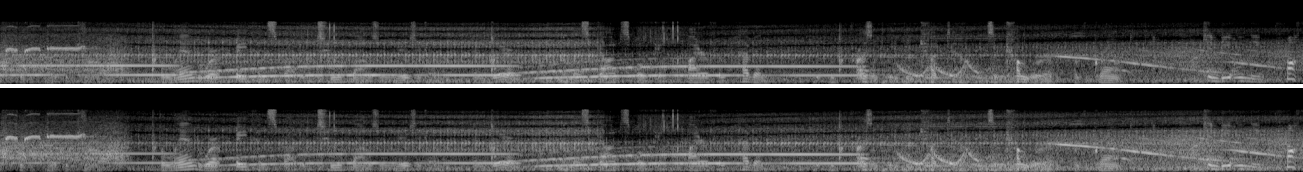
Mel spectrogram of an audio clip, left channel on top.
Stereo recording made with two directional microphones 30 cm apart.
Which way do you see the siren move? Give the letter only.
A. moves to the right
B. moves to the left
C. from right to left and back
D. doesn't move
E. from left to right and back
A.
